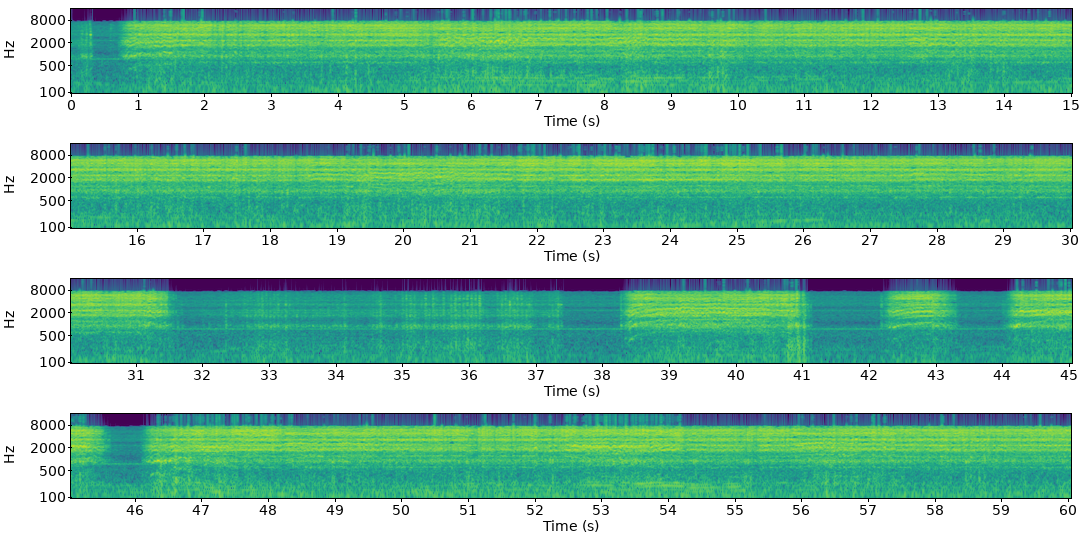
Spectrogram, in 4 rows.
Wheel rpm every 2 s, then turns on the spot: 80, 160, 160, 160, 160, 160, 160, 160, 160, 160, 160, 160, 160, 160, 160, 110, 20, 20, 10, 120, 80, 50, 80, 130, 160, 160, 160, 160, 160, 160.
32-38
